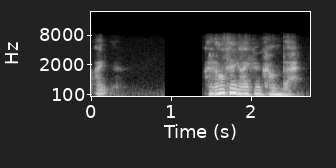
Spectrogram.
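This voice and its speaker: An actor playing a guilt-ridden married man in a drama table read, speaking in a halting, self-loathing way. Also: mid-range voice, a little mellow, lo-fi sound, a little hiss or hum, natural voice. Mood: subdued, sad. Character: guilt-ridden married man, caregiver to his ailing wife.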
